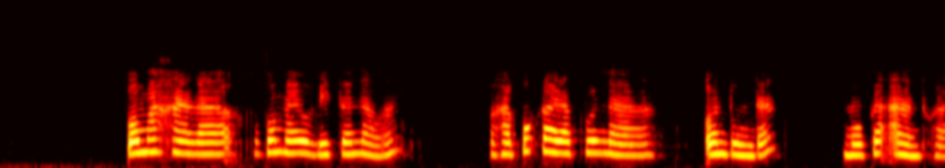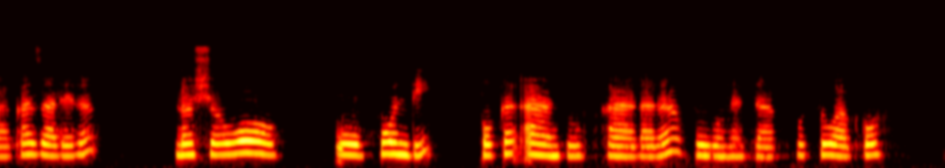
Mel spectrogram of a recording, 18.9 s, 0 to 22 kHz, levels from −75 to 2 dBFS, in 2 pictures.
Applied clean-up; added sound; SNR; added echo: neural mask model DeepFilterNet 3.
